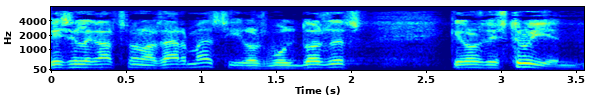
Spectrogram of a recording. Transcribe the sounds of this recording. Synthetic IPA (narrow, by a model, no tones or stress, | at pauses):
kezileɣ̞alˠsːonlɐzaɾmɐzilozβold̪ozes | kelozðest̪ɾujen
